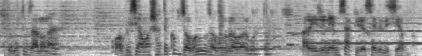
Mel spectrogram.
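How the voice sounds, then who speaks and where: A man's voice: mid-range voice, fast talker, natural voice. A young man, playing an earnest, pleading elder son in a TV drama, with music underneath. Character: dutiful elder son, jobless and worried. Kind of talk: TV drama acting.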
